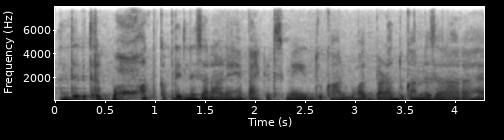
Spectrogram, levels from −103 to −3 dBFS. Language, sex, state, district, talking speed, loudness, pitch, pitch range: Hindi, female, Bihar, Katihar, 280 wpm, -16 LUFS, 190 Hz, 180-200 Hz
